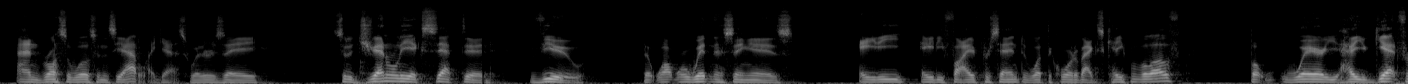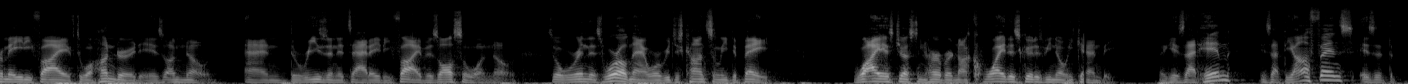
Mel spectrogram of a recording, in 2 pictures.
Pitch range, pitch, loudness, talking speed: 100-115 Hz, 110 Hz, -34 LUFS, 185 wpm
